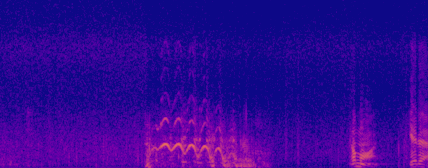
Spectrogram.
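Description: Harness horse of a milk wagon whinnying: one long, quavering neigh that starts about a second and a half in and lasts about a second, followed by a shorter call near the end. The horse is acting up, balking at a stop on its milk route.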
